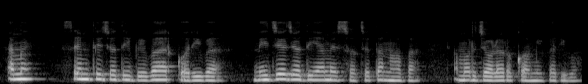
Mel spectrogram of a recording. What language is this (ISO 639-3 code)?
ori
